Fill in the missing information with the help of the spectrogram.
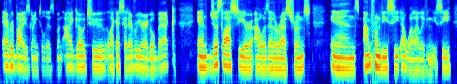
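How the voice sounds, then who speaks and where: A man's voice: fairly low pitch, level tone, darkish tone, no echo, studio quality. A man hosting a podcast interview, friendly and joking. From Portugal. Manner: friendly, joking, quick talker. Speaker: podcast host. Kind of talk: casual interview.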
